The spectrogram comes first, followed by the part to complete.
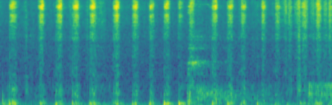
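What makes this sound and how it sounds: A blue colored pencil makes rapid, short scratching strokes on a white sheet of drawing paper resting on a table. Each stroke gives a soft, dry scratch with a bright, hissy edge, repeating in a quick, steady rhythm. A slightly smoother, more continuous shading sound runs through the second half.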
